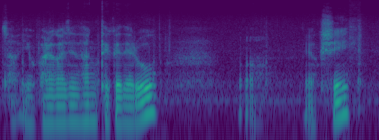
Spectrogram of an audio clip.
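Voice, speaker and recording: A man with a fairly low pitch and fairly even intonation speaks over noticeable background noise. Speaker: ASMR artist. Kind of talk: ASMR makeup roleplay, soft-spoken instructions.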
